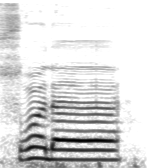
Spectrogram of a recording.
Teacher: صاد کو موٹا کرنا ہے، سو منہ بھر کے.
